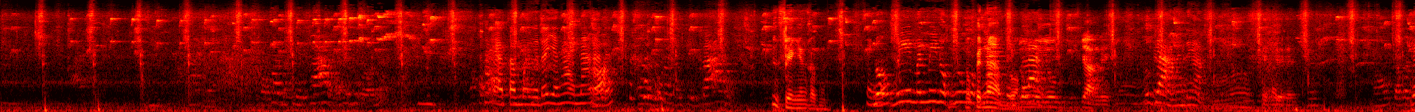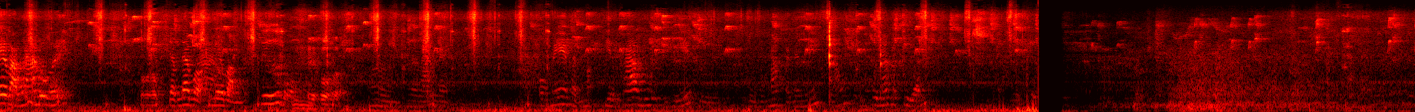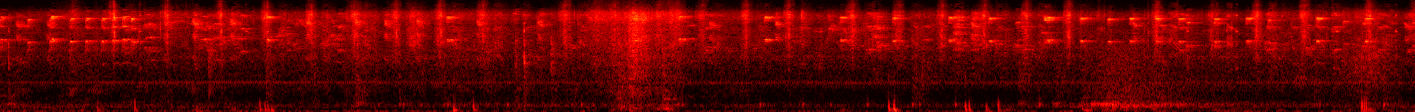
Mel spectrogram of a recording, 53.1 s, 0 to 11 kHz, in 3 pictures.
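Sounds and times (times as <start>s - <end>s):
faint bird chirps: 0.0s - 53.0s
people talking: 2.4s - 16.6s, 17.2s - 18.6s, 19.4s - 23.3s, 24.4s - 29.4s
knife chopping on wooden board: 10.4s - 24.9s
low rumble: 31.6s - 38.6s.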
